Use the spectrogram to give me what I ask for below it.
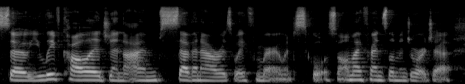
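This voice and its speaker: A somewhat breathy woman talks at a very fast pace in a medium pitch. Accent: American. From South Florida (West Palm Beach), early childhood North Carolina. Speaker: social media creator. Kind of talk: podcast interview.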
